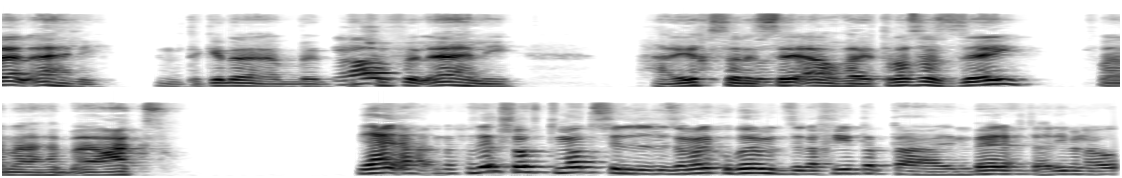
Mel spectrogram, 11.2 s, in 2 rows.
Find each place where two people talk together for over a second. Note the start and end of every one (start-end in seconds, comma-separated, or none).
none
